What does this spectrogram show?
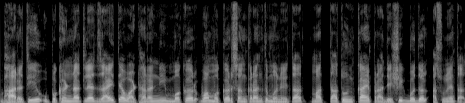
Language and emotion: Goan Konkani, neutral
